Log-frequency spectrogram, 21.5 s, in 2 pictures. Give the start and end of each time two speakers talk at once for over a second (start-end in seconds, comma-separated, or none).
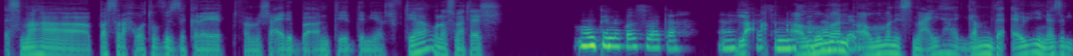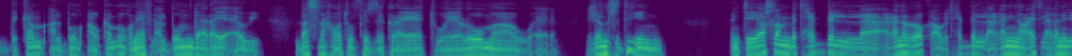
7.3-8.7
